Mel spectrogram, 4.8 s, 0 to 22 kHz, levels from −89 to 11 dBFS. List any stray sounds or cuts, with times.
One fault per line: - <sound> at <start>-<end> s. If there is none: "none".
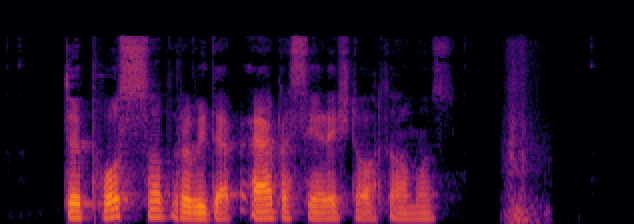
- whoosh at 3.8-4.2 s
